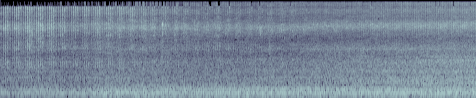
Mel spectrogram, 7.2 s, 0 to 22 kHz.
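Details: Locomotive RGE 20 5117 hauling the 350 Dn Chaman passenger, stationed at Baleli railway station: deep steady idle rumble with an uneven beat about four times a second; strange noise of unclear cause.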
